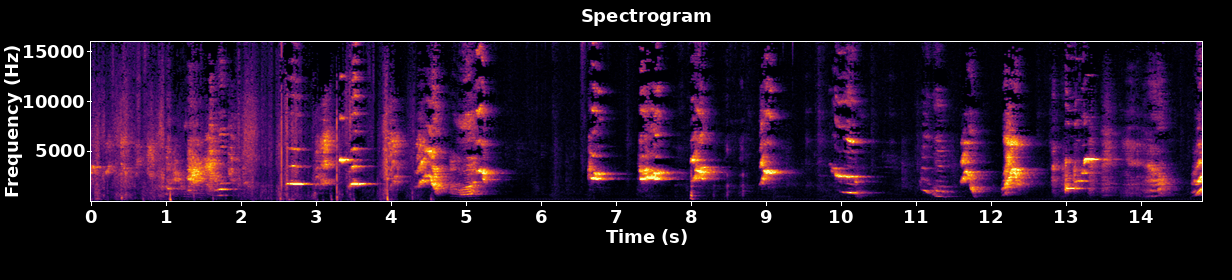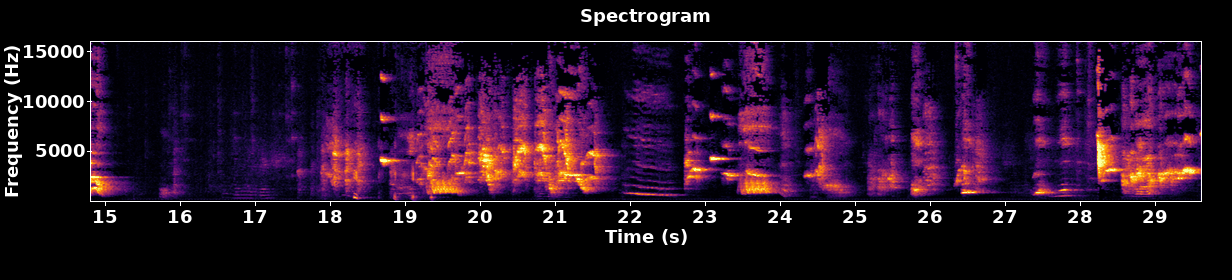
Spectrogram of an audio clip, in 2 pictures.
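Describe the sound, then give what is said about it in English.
Parrots squawk and screech in a frenzy, with many loud, harsh, piercing calls in rapid bursts separated by brief gaps, continuing throughout. “I'm at Sam's and the parrots are going crazy. They were going crazy.”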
